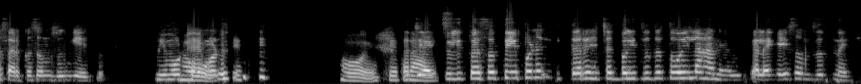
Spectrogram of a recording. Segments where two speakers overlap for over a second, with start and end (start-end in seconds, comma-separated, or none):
none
